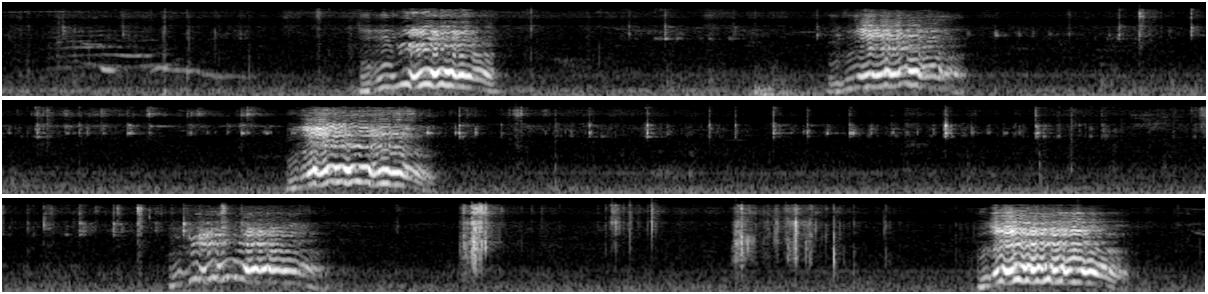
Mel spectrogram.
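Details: Goat bleating at irregular intervals, five wavering nasal calls over eighteen seconds, with clicks and small knocks between them.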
